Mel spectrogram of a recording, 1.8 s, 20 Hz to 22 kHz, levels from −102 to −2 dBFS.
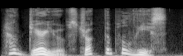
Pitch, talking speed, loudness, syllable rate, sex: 165 Hz, 195 wpm, -18 LUFS, 5.4 syllables/s, female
